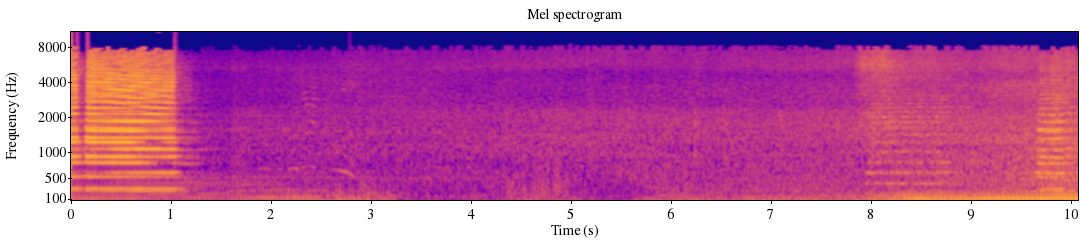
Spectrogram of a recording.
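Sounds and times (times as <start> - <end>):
truck diesel engine rumbling: 0.0 - 10.0.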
